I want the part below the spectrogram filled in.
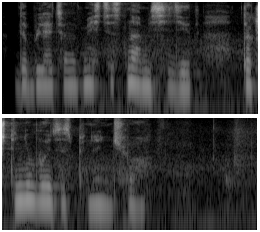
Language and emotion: Russian, angry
